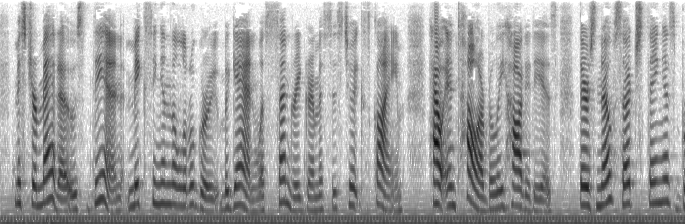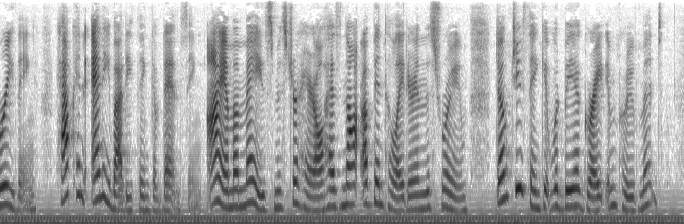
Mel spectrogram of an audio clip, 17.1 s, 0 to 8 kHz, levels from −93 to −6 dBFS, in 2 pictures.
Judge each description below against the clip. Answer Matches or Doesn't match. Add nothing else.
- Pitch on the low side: Doesn't match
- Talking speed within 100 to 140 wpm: Doesn't match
